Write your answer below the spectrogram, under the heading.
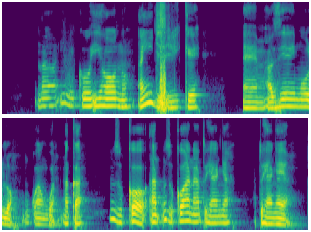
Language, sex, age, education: Igbo, male, 15-29, tertiary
